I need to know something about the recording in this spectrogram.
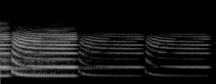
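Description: The song's closing synth note, one horn-like pitched tone repeating as echoes about every half second. Each repeat slides down slightly into pitch, and the repeats get quieter, dropping off about a second in.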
